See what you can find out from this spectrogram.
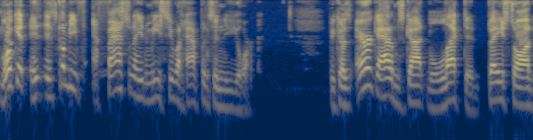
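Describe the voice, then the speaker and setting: Here a man speaks with an American accent at a moderate pace. His pitch swings very widely in a very clean recording with a silent background. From US Midwest. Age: 60s. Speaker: political commentator and author. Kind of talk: political podcast discussion. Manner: halting with repetitions.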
